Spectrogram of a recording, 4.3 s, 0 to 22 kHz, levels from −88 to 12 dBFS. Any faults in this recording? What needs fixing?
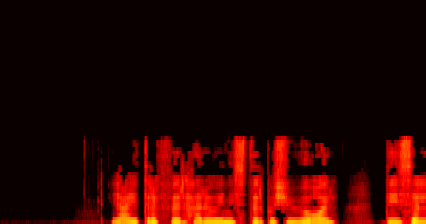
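Throughout the speech the treble stops dead at about 8.3 kHz, and the remaining sound has a watery, swirling texture, with s sounds chirping and consonant attacks smeared. This is likely MP3 compression at a rate that fits roughly 32 kbps: the encoder ran short of bits, cut the top band and dropped weak frequency lines that flicker in and out between frames. A simple low-pass filter would dull the sound without that swirl. To prevent it, encode from the original at a higher bitrate or use a lossless format.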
